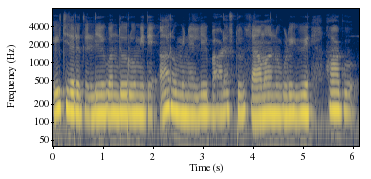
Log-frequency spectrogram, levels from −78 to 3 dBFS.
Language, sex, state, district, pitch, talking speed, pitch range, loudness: Kannada, male, Karnataka, Bidar, 145 Hz, 125 wpm, 140-150 Hz, -13 LUFS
